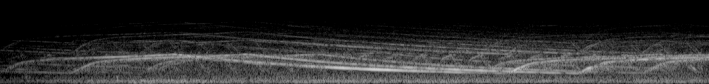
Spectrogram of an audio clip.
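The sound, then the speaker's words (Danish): A police siren wails continuously with rising and falling sweeps, loud, layered over the low rumble of a police patrol car speeding on an emergency call to Haninge, a suburb of Stockholm, Sweden. No one speaks. “Mens betjentene i fuld udrykning ilede mod gerningsstedet”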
